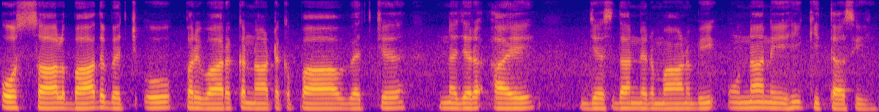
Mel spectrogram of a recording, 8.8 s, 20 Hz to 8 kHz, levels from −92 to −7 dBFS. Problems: background sounds at intervals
